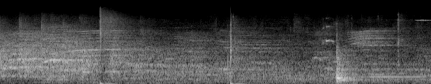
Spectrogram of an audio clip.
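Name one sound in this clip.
Feet thump on a wooden balance beam.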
